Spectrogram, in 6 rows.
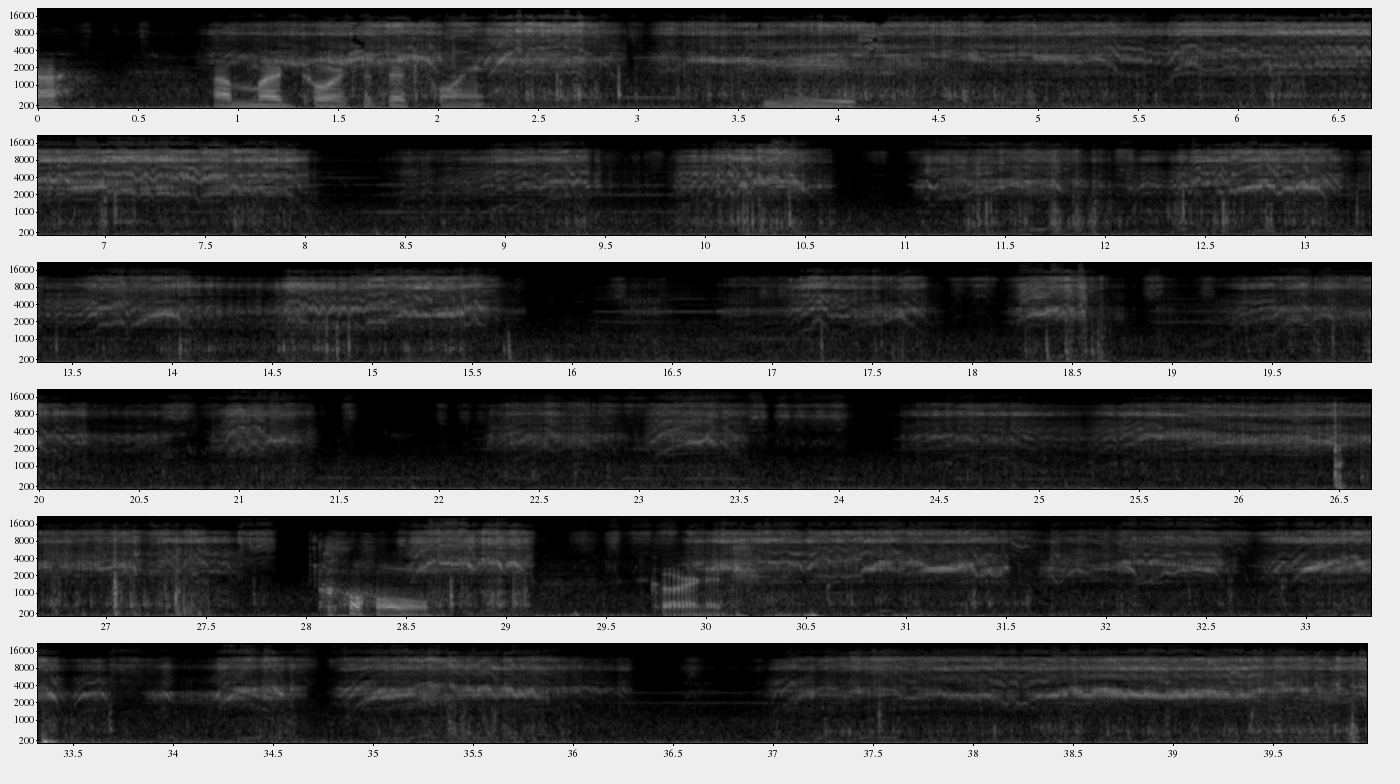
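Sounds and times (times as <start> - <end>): small electric motor and gears whining: 0.0 - 39.9.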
